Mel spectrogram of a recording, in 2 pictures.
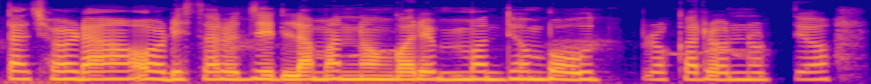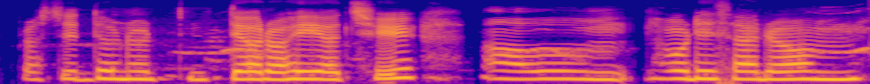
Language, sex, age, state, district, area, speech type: Odia, female, 18-30, Odisha, Koraput, urban, spontaneous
